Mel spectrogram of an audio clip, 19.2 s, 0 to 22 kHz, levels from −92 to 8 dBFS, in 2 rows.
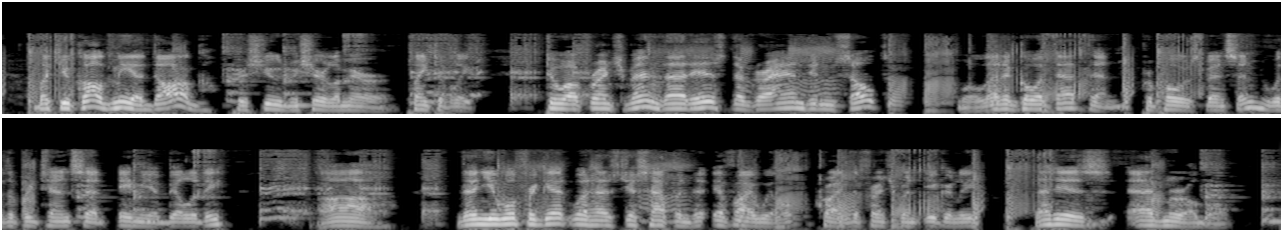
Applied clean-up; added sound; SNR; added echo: classical method Wiener filter.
